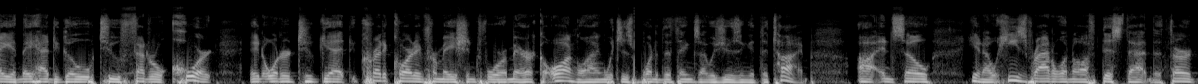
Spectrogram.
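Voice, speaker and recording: Profane, blunt man with a dark voice. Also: mid-range voice, no echo. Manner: profane, blunt, streetwise storytelling. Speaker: podcast host. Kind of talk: casual storytelling.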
